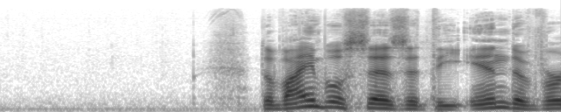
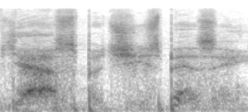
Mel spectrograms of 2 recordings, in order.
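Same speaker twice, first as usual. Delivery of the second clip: put-on child's whisper; 16 dB quieter than usual.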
